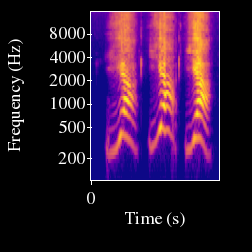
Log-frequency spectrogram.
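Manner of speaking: very loud, high, eager shouts; yelling. A narrator's reading. Жози claiming the next wish, yelling. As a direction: yell to be picked first. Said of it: "завопила Жози".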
